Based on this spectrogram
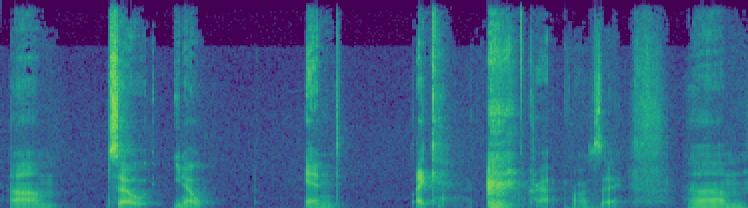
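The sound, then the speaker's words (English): A man clears his throat several times in a row, loud, in short rough bursts separated by brief pauses, with a few voiced grunts mixed in. “Well, let me pick it back up while you clear your throat”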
